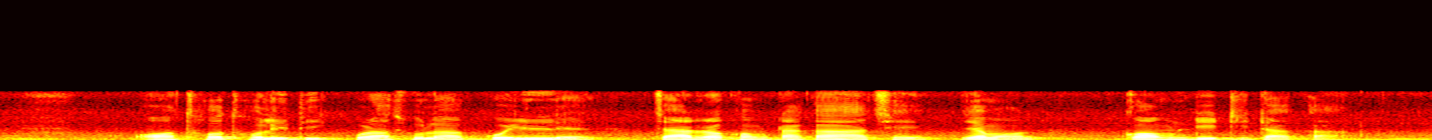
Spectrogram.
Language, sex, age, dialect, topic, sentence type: Bengali, male, 18-24, Jharkhandi, banking, statement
